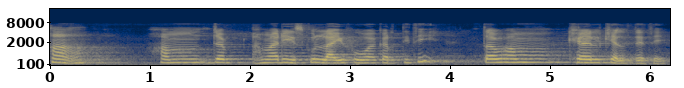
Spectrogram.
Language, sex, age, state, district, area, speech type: Hindi, female, 60+, Madhya Pradesh, Ujjain, urban, spontaneous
